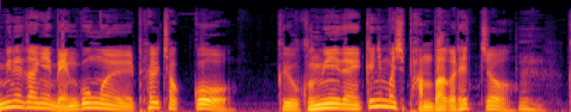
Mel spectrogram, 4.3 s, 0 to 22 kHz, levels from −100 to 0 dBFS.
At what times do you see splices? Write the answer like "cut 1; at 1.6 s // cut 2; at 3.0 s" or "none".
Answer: none

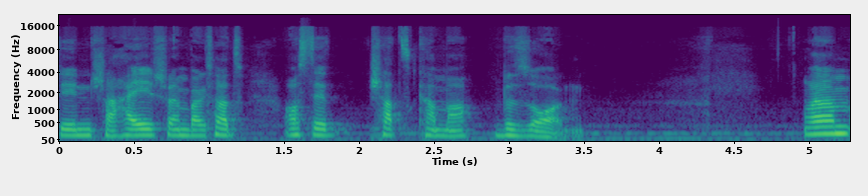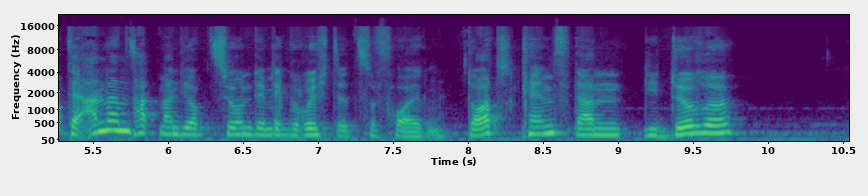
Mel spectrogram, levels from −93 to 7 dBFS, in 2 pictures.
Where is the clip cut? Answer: cut 1; at 1.0 s // cut 2; at 2.1 s // cut 3; at 5.3 s // cut 4; at 5.8 s // cut 5; at 6.7 s // cut 6; at 8.7 s // cut 7; at 9.2 s

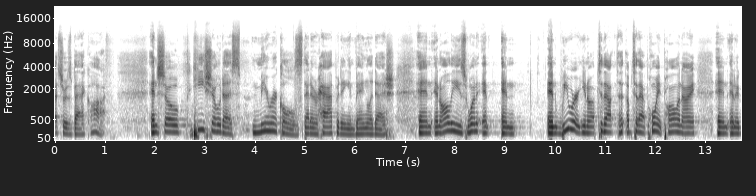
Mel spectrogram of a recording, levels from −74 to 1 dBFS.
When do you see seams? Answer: none

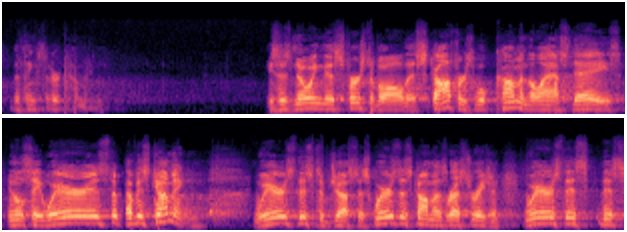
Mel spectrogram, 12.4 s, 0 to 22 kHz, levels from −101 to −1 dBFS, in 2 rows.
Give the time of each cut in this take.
cut 1; at 6.2 s // cut 2; at 6.6 s // cut 3; at 7.4 s // cut 4; at 8.7 s // cut 5; at 9.4 s // cut 6; at 10.6 s

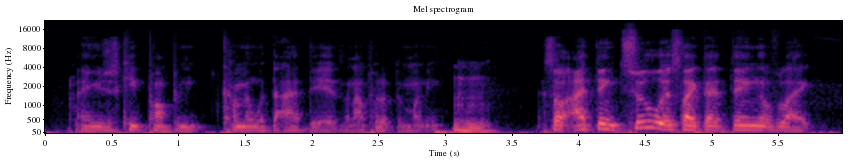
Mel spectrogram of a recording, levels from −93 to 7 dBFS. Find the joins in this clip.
none

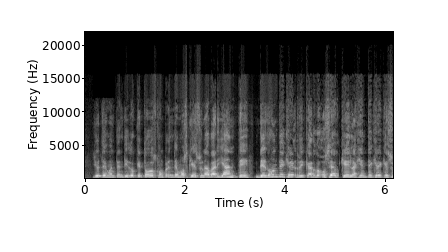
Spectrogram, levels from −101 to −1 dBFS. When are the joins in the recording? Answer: cut 1; at 3.3 s // cut 2; at 4.1 s // cut 3; at 5.0 s

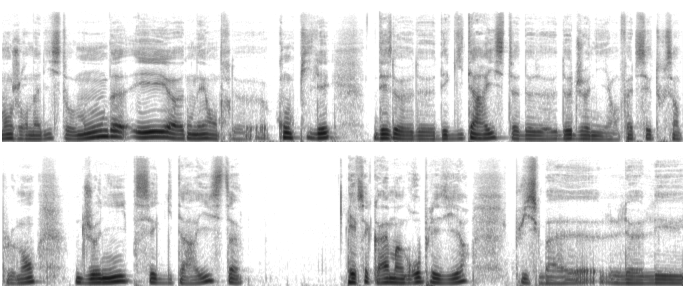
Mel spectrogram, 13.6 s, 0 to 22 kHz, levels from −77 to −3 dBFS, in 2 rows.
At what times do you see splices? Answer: cut 1; at 1.8 s // cut 2; at 2.3 s // cut 3; at 3.9 s // cut 4; at 6.3 s // cut 5; at 8.1 s // cut 6; at 10.4 s // cut 7; at 12.2 s

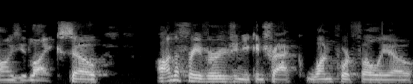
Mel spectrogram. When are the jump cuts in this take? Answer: none

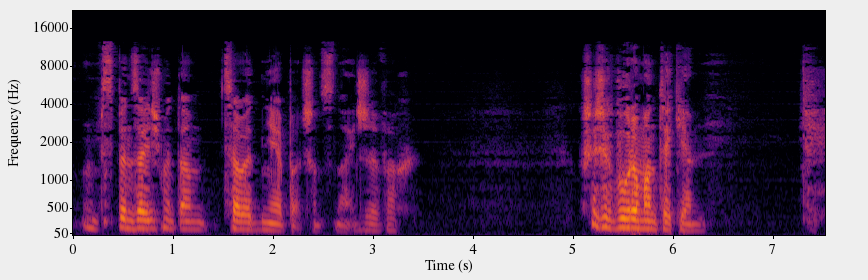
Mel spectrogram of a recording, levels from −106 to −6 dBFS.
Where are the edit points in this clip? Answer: cut 1; at 1.4 s // cut 2; at 2.8 s

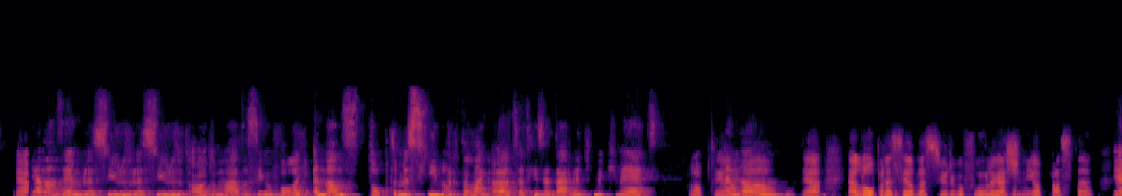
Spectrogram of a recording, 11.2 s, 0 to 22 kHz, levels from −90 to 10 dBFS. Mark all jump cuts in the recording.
cut 1; at 1.3 s // cut 2; at 4.5 s

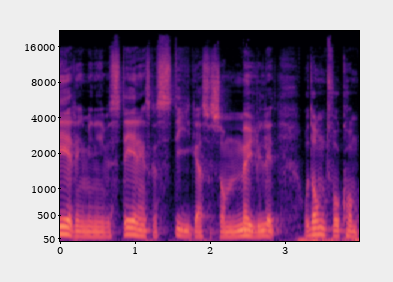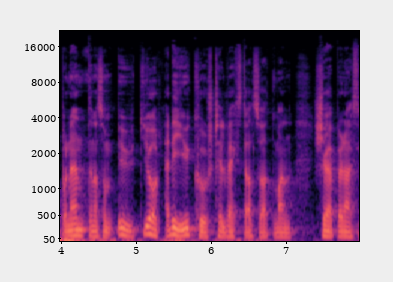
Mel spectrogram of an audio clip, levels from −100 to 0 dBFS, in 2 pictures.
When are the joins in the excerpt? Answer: cut 1; at 2.0 s // cut 2; at 5.3 s

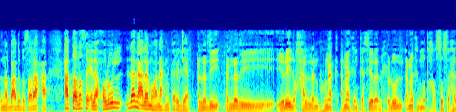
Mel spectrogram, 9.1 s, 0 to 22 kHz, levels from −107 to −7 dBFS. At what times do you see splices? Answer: none

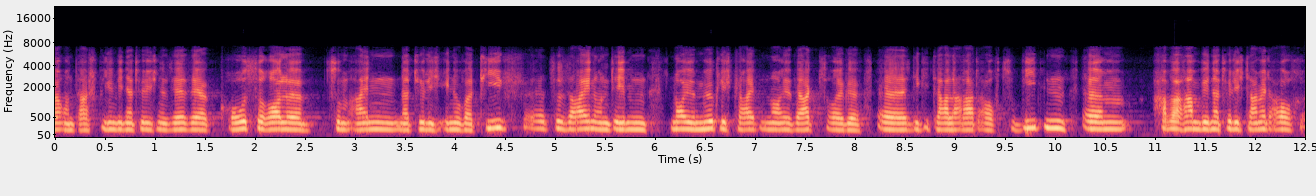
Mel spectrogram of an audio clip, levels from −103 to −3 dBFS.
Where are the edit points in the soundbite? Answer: cut 1; at 6.0 s // cut 2; at 8.2 s // cut 3; at 10.2 s

